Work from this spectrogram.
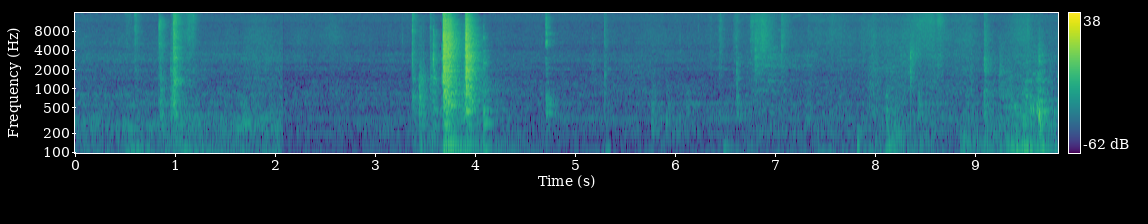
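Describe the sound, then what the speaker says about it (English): Washing machine door unlocking on an ISE Asko W1606 front loader: a short sharp mechanical click-clunk burst near the middle, surrounded by faint small handling taps and quiet room noise. "Unlock the door."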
